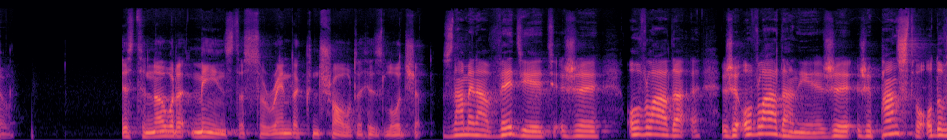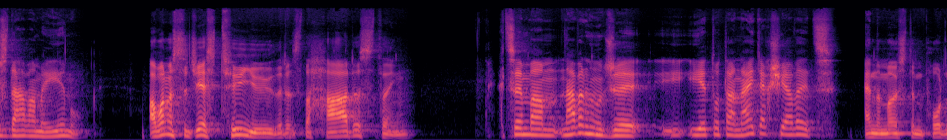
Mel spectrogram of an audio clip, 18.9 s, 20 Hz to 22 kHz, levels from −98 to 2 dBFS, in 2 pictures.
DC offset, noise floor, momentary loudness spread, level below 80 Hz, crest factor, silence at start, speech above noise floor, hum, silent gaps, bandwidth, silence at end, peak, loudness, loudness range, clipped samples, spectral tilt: under 0.1%; -81 dBFS; 11 LU; -82 dBFS; 22 dB; 0 s; 52 dB; none; none; 17.5 kHz; 0 s; -10 dBFS; -29 LUFS; 4 LU; under 0.1%; -4.5 dB/octave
